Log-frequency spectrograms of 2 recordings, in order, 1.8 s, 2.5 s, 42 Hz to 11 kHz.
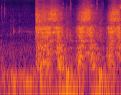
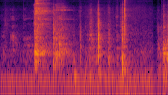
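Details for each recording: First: VAZ 2107 carbureted, stalled while driving and wouldn't restart; after revival, starting with ignition timing set too early: harsh cranking, rough surging catches with sharp bursts, then timing retarded. Ignition timing too advanced. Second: VAZ 2107 that stalled while driving and would not restart, after revival and adjustment: a few clunks, then catches and settles into a steady, even idle with no knocks or misses; crankcase check shows little blow-by, healthy engine.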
